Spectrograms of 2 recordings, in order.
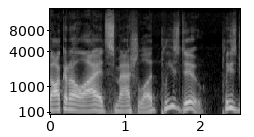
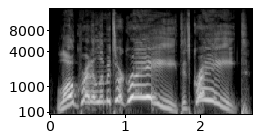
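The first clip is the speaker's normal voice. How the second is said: much higher-pitched insistence; emphatic enthusiasm; 11 semitones higher, 3 dB louder, slower than usual. Real, not acted. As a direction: insist in a high, raised voice. Insists jokingly that low limits are great.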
